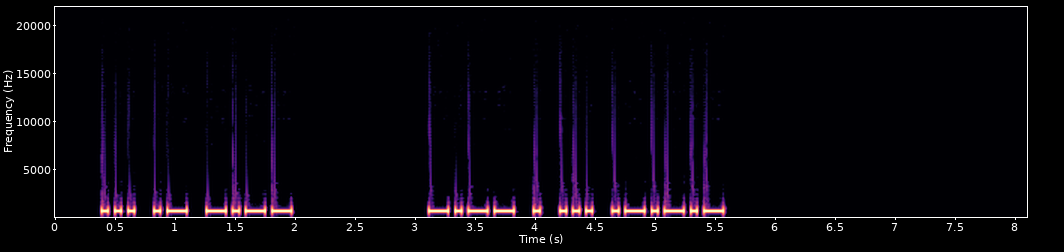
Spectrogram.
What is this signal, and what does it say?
Morse code, heard as a keyed tone, about 22 wpm, 700 Hz. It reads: SAY YES.
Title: 3x Word-Spacing - Sentences from Top 500 Words - 22wpm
